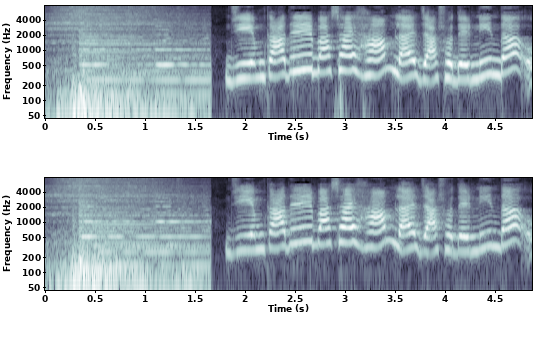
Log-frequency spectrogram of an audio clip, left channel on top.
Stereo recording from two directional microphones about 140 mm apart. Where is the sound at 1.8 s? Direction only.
40° left (ahead or behind).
